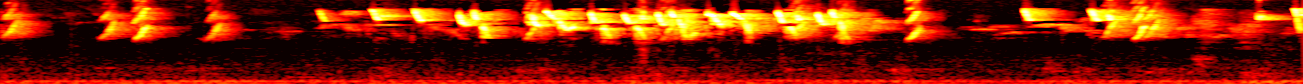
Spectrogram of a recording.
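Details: Caged saffron finch (canário-da-terra), kept by a bird keeper and being warmed up to sing: scattered sharp, high chirps build into a dense run of rapid, bright, slurred notes midway, then resume in short bursts over a faint low hum.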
